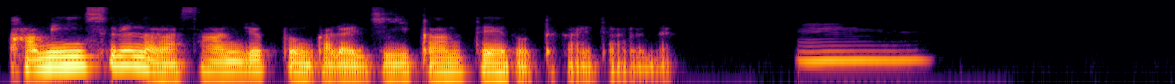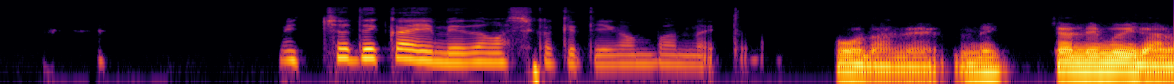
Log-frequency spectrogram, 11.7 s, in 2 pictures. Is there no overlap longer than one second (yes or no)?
yes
